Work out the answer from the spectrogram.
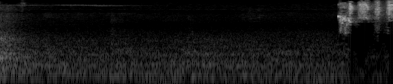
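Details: Small parrot-family cage bird, a budgerigar, gives a sudden run of four or five rapid, high, squeaky chirping pulses after a stretch of quiet low background hum.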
